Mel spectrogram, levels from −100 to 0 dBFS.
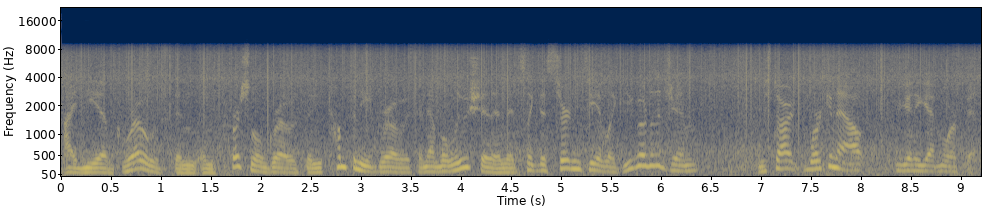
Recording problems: high frequencies cut off; noticeable; nothing above 8 kHz
hiss; loud; throughout; 6 dB below the speech
crackle, like an old record; loud; 10 dB below the speech

